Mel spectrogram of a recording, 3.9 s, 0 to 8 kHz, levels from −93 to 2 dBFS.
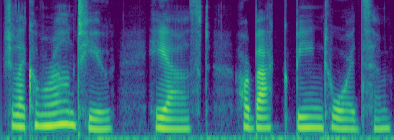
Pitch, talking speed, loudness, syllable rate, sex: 180 Hz, 200 wpm, -18 LUFS, 4.4 syllables/s, female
